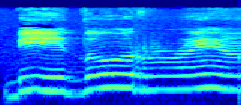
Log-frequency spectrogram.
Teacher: ra tu kena ada getaran, sifat hurufnya takrir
